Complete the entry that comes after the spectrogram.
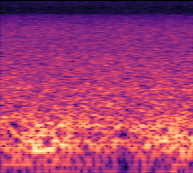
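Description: Heavy rain pouring down steadily around a flooded house, a dense, even hiss of water that holds at the same loud level throughout with no voices.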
